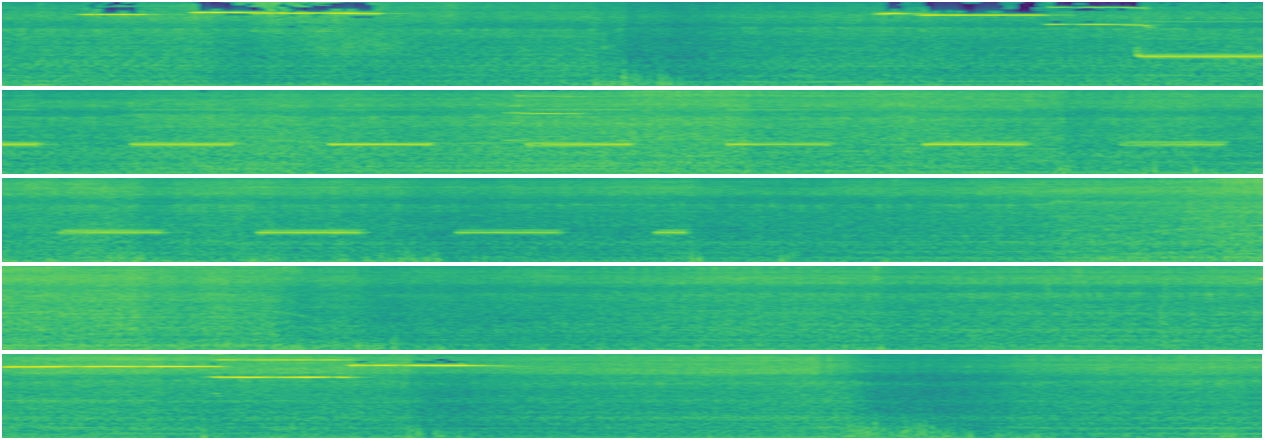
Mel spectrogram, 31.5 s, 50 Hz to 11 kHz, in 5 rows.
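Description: Caterpillar 980K wheel loader's C13 diesel engine running, with its backup alarm beeping about once a second for some ten seconds while the loader reverses. The engine note swells briefly after the beeping stops, and a few brief high squeaks come near the start and near the end.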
